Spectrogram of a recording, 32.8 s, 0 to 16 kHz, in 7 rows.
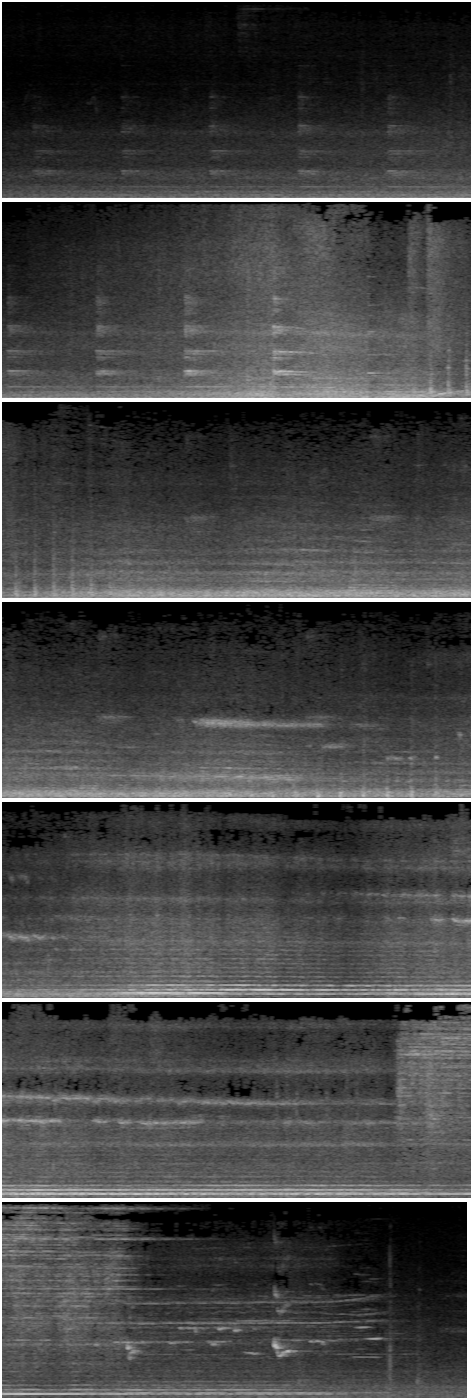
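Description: An Amtrak passenger train led by a GE P42DC diesel locomotive approaches and passes close by. Its rumble grows steadily louder for the first several seconds and peaks as the locomotive goes by. The stainless-steel Amfleet coaches follow with wheel and rail noise. In the last third, a sustained chord of steady horn notes sounds for several seconds as the coaches keep rolling past.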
